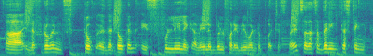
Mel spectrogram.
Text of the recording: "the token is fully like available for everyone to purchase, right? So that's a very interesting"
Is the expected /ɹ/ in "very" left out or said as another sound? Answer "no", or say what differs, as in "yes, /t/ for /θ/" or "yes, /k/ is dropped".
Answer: no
